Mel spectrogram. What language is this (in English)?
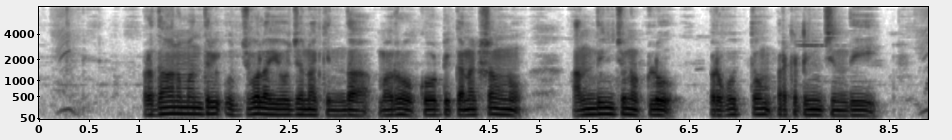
Telugu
